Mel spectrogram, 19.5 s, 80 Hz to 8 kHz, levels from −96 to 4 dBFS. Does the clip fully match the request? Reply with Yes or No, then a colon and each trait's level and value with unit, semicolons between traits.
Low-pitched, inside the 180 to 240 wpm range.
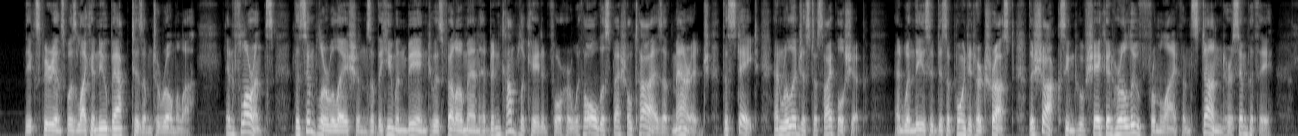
Yes: low, 115 Hz; average, 185 wpm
